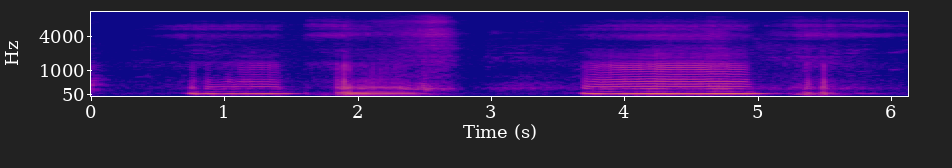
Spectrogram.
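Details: Deep, buzzing snores on breathing in, with a softer snort in between, from a sleeping Labrador dog; snoring.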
